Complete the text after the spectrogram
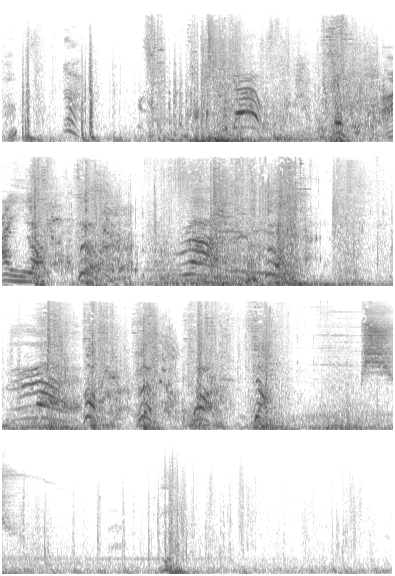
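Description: Heavy footsteps thump on wooden boards.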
